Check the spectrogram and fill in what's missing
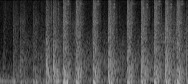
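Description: A pistol in the mobile battle game PUBG New State fires about a dozen rapid, punchy shots in an uneven rhythm, loud and close, with no voices over them.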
